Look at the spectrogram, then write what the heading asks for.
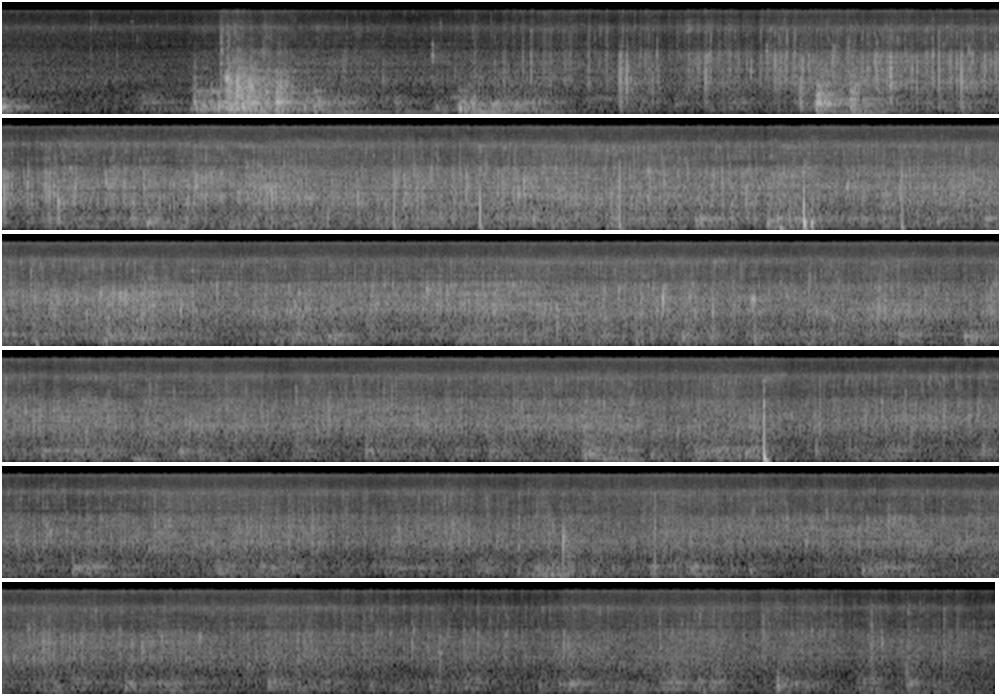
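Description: Chunks of ash gourd going into hot oil with fried onions, a louder sizzle about a second in, then a steady sizzle as they fry and are stirred with a wooden spatula in a wok. A few sharp knocks of the spatula on the pan.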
